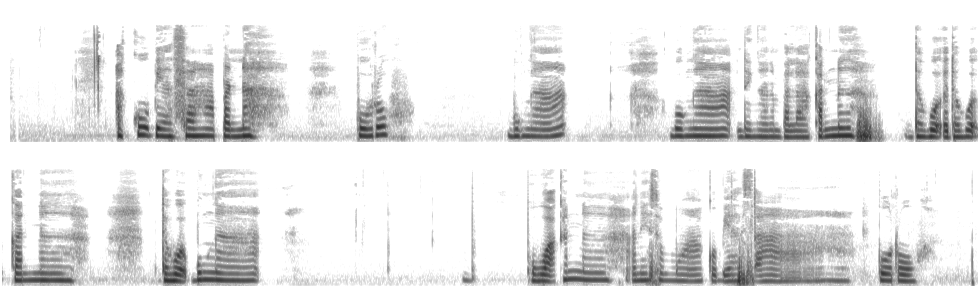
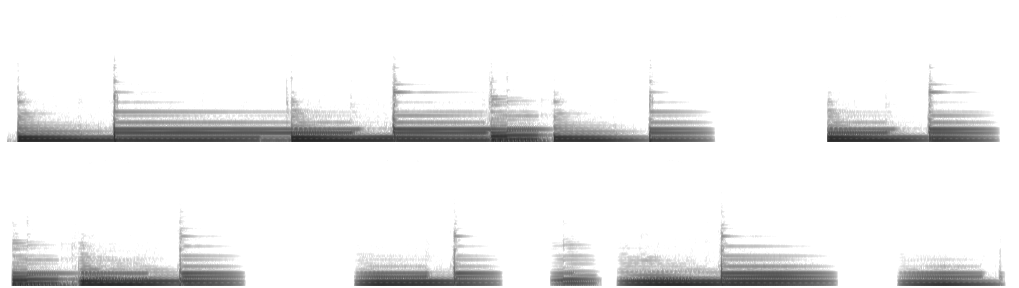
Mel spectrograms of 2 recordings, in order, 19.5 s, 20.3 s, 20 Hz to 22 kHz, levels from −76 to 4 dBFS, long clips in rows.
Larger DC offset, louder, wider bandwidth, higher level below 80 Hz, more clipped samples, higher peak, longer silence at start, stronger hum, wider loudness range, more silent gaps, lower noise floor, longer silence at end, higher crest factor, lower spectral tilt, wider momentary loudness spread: neither; second, -20 LUFS vs -17 LUFS; first, 11.5 kHz vs 1.7 kHz; second, -54 dBFS vs -22 dBFS; neither; about the same, 0 dBFS vs 0 dBFS; first, 0.85 s vs 0.15 s; neither; about the same, 6 LU vs 5 LU; second, none vs 7.12-8.24 s, 9.97-10.24 s, 12.58-13.66 s, 15.15-15.62 s, 16.15-16.29 s, 18.50-19.09 s; second, -62 dBFS vs under -90 dBFS; about the same, 0.05 s vs 0.15 s; about the same, 20 dB vs 16 dB; second, -6.5 dB/octave vs -13.5 dB/octave; first, 18 LU vs 14 LU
